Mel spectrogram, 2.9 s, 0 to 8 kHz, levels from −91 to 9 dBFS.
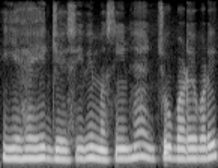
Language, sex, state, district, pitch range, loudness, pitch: Hindi, female, Maharashtra, Washim, 175-190 Hz, -14 LUFS, 180 Hz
